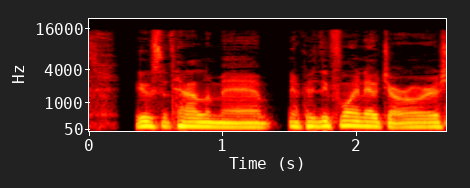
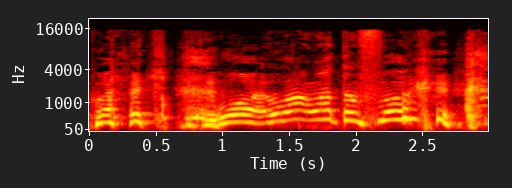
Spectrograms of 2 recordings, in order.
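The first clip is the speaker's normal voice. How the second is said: high, slow, laughing disbelief; mock baffled American; 10 semitones higher, much slower than usual. Mocking an American gamer's confusion, high laughing disbelief. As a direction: play a stunned gamer, drawn out.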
